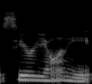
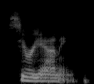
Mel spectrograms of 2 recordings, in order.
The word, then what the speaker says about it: Sirianni: And Deidre, I'm so sorry because I think I said your last name Sirianni and I heard you say Sirianni.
